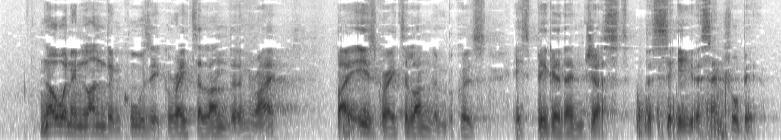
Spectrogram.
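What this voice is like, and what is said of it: London English accent. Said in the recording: “accent's a bit suspect. It's not an Oldham accent. It's because I'm from London”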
